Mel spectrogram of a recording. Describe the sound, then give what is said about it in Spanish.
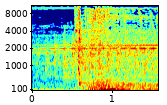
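A car pulls away from a factory area onto a nearly empty highway. A low engine rumble swells in after about half a second, grows louder, then holds as a steady drone. “Se marchan de la zona de la fábrica y a continuación circulan por una autopista sin apenas tráfico.”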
